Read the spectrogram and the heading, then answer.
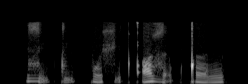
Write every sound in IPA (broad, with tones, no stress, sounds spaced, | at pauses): z ḭ˧˩˧ p t ḭ˨˦ pː ʊ˧˩˧ ʃ ḭ˨˦ t qʼ u˨˦ z ə̰˧˩˧ p ǃ ə˧˩˧ n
